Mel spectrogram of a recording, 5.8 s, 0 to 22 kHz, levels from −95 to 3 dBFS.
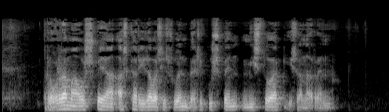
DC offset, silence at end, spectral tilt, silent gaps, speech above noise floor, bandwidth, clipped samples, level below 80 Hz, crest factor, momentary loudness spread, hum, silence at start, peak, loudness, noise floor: under 0.1%; 0.85 s; -5 dB/octave; none; 50 dB; 11.5 kHz; under 0.1%; -62 dBFS; 20 dB; 14 LU; none; 0.65 s; -4 dBFS; -23 LUFS; -73 dBFS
